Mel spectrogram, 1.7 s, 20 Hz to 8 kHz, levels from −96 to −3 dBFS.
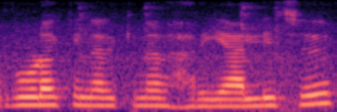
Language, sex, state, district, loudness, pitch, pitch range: Garhwali, female, Uttarakhand, Tehri Garhwal, -26 LUFS, 205 Hz, 195-215 Hz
